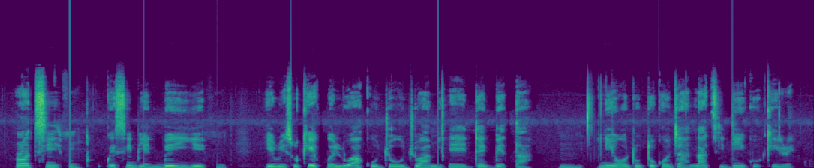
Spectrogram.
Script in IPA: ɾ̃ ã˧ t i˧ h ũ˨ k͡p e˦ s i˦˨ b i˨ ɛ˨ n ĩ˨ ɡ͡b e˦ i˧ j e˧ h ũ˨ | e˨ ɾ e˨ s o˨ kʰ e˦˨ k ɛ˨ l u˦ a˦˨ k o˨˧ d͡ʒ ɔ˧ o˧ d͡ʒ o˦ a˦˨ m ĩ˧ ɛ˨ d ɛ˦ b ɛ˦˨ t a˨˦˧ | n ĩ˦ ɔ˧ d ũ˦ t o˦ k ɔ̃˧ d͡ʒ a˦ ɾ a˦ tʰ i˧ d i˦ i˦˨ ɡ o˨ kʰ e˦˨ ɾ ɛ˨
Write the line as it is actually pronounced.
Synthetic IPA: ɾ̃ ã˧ t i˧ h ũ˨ k͡p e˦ s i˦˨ b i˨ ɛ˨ n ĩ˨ ɡ͡b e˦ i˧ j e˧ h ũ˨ | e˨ ɾ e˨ s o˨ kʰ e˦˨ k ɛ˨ l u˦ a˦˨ k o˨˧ d͡ʒ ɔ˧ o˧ d͡ʒ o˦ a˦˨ m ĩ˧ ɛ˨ d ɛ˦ ɡ͡b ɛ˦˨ t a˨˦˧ | n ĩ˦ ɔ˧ d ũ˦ t o˦ k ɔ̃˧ d͡ʒ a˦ l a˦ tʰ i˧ d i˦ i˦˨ ɡ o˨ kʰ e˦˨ ɾ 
